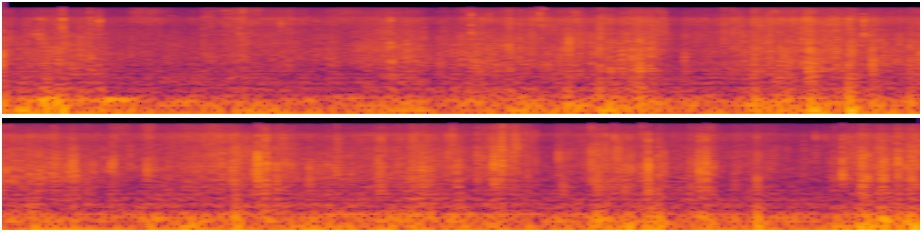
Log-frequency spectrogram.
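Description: Fingertips scratch and rub the sleeves of a worn red sequined jacket close to the microphone, producing a steady stream of bright, crinkly crackles and rustling scrapes. A low rumble runs underneath the dense, gritty texture throughout.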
